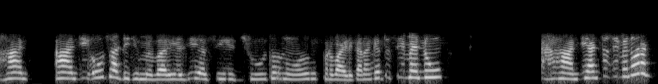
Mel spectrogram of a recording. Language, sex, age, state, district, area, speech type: Punjabi, female, 30-45, Punjab, Ludhiana, urban, conversation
